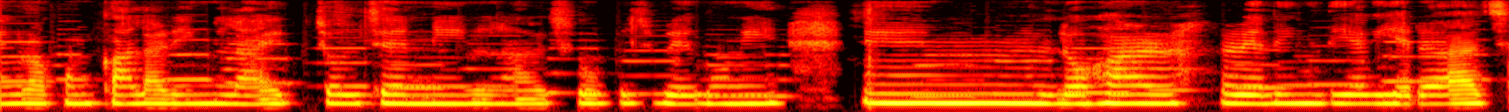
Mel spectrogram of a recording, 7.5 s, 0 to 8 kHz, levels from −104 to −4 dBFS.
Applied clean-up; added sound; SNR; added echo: neural mask model RNNoise.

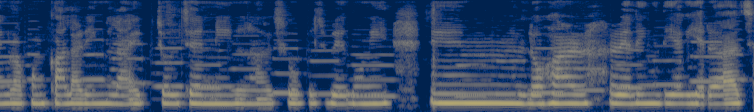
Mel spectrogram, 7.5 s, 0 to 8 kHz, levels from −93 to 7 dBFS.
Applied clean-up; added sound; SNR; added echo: none; Wind instrument, woodwind instrument; 17 dB; none.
